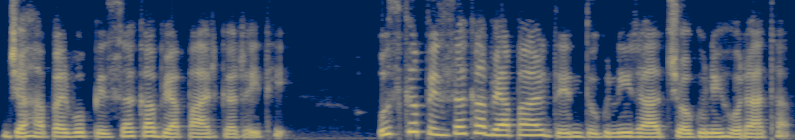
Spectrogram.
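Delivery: plain reading voice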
